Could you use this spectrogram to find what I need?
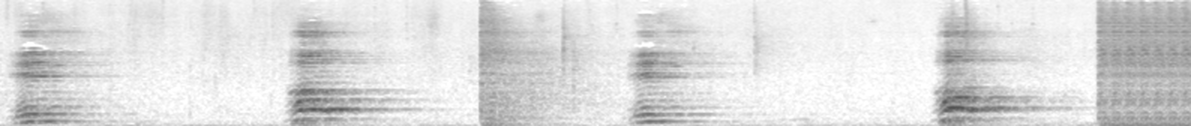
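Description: A second woman answers with lines, heard from across a large echoing hall.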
